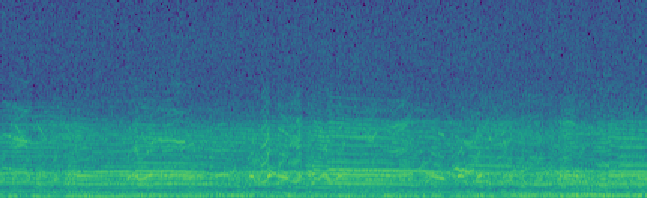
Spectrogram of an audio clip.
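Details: Busy Magellanic penguin colony at the hatching stage: a thick wall of overlapping nasal, harmonic calls with brief louder honks, and faint sparrow notes mixed in.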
